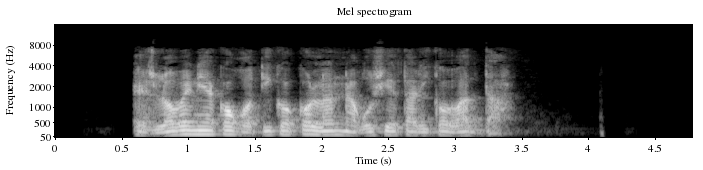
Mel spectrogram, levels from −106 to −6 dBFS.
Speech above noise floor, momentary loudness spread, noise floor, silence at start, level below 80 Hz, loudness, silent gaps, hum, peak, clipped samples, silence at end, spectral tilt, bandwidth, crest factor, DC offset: 57 dB; 12 LU; -80 dBFS; 0.6 s; -68 dBFS; -23 LUFS; none; none; -4 dBFS; under 0.1%; 1.35 s; -7 dB/octave; 7.2 kHz; 20 dB; under 0.1%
